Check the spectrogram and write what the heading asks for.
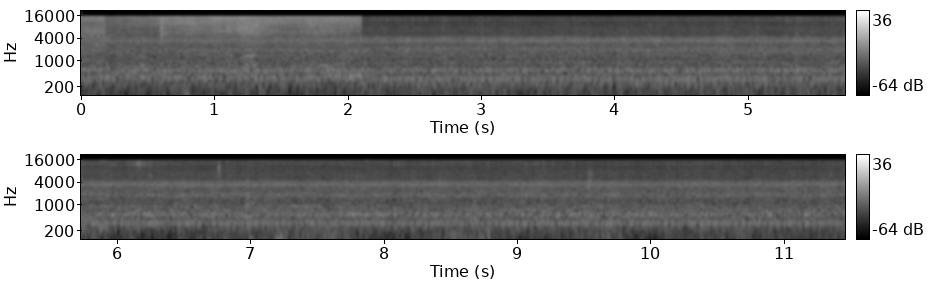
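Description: A tool scraping and prising a hard salt crust off a salt-baked fish on a metal tray, a harsh hiss that cuts off suddenly about two seconds in. After that, a steady mechanical hum with faint steady tones.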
